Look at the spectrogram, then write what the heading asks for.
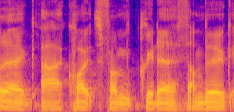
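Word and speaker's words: Thunberg: uh quotes from Greta thundberg is it thundberg or you pronounce it differently I don't know I think when you say it in like a Swedish accent it's like Greta tundberg um You Say Nothing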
